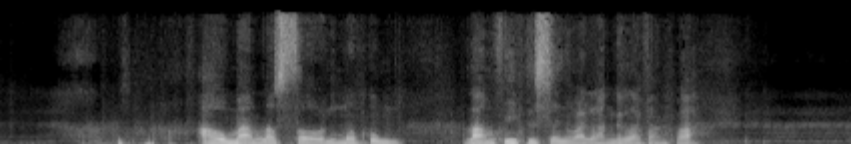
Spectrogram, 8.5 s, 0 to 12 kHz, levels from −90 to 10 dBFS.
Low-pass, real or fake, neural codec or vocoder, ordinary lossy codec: 10.8 kHz; fake; codec, 16 kHz in and 24 kHz out, 0.4 kbps, LongCat-Audio-Codec, four codebook decoder; AAC, 32 kbps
